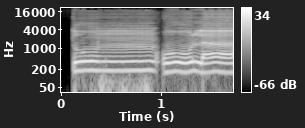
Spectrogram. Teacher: Mim mati bertemu hamzah, izhar syafawi. Izhar syafawi, jelaskan sebutan mim tu. Tum ula, u satu harakat saja.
